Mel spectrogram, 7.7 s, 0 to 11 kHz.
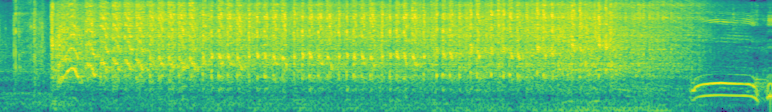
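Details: Land Rover Defender TD5 diesel, first start after a new galvanised chassis and new clutch, fuel pump primed, given a little throttle; short crank, then catches cleanly and settles into a steady, even diesel clatter; starts and runs normally.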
